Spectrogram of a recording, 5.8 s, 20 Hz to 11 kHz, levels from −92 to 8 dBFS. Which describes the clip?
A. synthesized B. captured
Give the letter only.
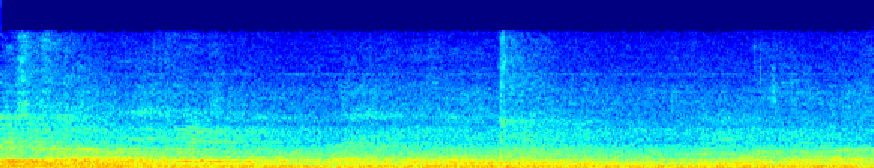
B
